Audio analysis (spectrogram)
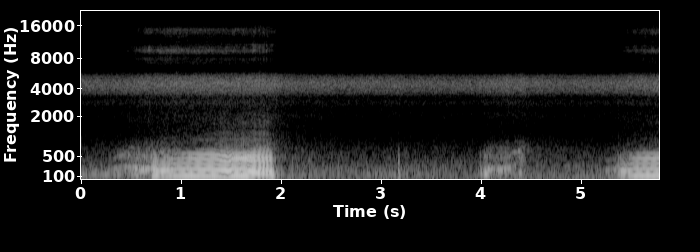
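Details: Deeply sleeping French Bulldog, a rescue dog, snoring indoors; drawn-out, low, buzzy inhaled snores that swell and end abruptly, separated by quiet pauses of a few seconds, with a constant high-pitched hum in the background.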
